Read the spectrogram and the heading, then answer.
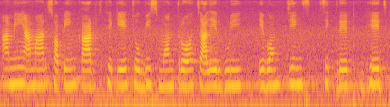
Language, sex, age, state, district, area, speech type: Bengali, female, 45-60, West Bengal, Paschim Medinipur, rural, read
